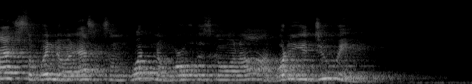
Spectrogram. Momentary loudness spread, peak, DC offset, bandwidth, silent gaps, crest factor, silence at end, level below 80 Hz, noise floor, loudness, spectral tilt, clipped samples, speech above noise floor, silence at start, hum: 8 LU; -12 dBFS; under 0.1%; 15 kHz; none; 18 dB; 0.8 s; -60 dBFS; -62 dBFS; -30 LUFS; -5.5 dB/octave; under 0.1%; 32 dB; 0 s; none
